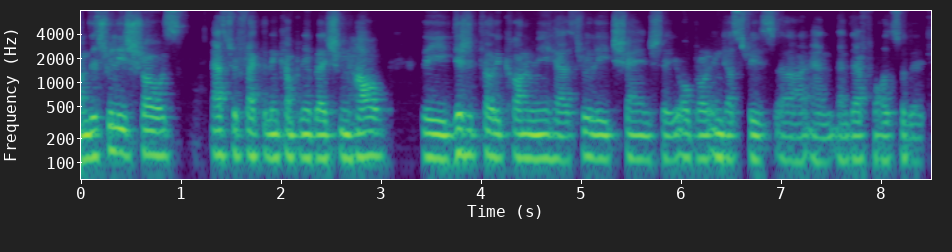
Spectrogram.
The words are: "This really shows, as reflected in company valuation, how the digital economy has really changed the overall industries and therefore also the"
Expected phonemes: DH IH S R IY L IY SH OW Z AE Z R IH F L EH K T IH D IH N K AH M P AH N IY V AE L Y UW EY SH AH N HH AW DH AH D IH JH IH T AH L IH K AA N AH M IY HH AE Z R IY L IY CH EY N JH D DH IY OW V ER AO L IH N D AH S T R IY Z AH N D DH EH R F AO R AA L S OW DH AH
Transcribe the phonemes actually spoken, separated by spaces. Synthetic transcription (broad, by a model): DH IH S R IY L IY SH OW Z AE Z R IH F L EH K T IH D IH N K AH M P AH N IY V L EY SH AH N HH AW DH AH D IH JH IH T AH L IH K AA N AH M IY HH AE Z R IY L IY CH EY N JH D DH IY OW V ER AO L IH N D AH S T R IY Z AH N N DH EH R F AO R AA L S OW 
